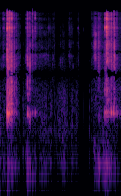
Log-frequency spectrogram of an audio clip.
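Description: Small cat toy ball being shaken in the hand, giving two short metallic jingles about half a second apart, the first louder.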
